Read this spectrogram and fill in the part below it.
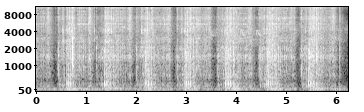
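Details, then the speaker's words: Craftsman 27cc two-stroke string trimmer, obtained free, with two-stroke mix poured down the carb throat to verify compression and spark: repeated rope pulls, about one a second, each give a brief rasp with no firing. It cranks but won't start; cause not confirmed, and it fired once the throttle was held. "Well, that don't sound promising so far, huh? I gotta hold the throttle."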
